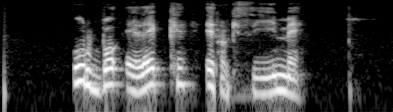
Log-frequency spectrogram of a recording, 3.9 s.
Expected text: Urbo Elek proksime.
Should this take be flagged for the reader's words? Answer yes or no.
no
